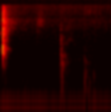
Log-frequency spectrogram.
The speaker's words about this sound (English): I don't know why that happened. I was like typing.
